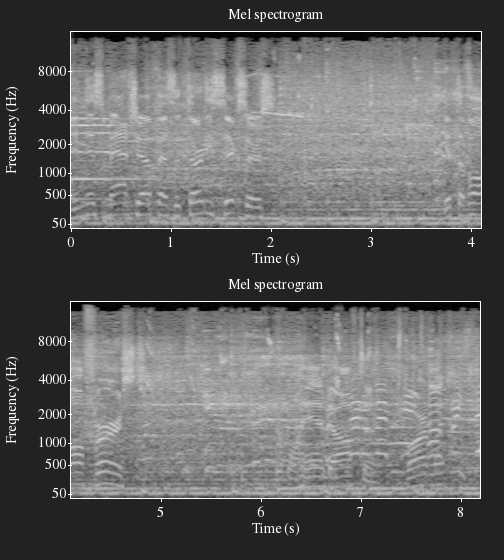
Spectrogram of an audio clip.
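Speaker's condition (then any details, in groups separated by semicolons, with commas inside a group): No condition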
